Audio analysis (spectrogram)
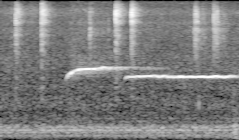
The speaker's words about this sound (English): Thought he was about to start whistling Twisted Nerve.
